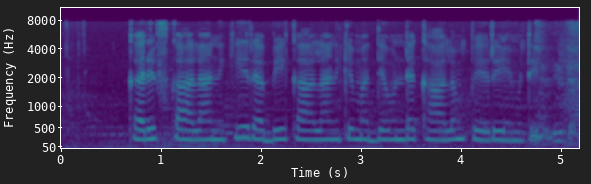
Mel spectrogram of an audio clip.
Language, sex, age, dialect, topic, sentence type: Telugu, male, 25-30, Utterandhra, agriculture, question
